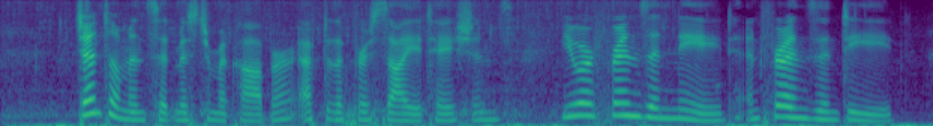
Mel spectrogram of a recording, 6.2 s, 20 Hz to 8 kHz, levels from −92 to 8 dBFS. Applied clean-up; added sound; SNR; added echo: none; Sink (filling or washing) / Water tap, faucet; 7 dB; none.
